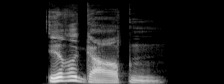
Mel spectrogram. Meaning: maze
- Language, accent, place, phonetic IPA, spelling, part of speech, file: German, Germany, Berlin, [ˈɪʁˌɡaʁtn̩], Irrgarten, noun, De-Irrgarten.ogg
